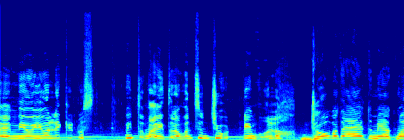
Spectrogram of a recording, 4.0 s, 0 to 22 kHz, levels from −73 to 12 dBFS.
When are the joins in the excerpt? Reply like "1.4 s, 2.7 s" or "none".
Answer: 2.9 s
